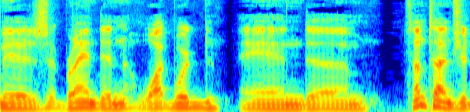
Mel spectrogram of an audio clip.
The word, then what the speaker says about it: Watwood: the Northwest Correctional Complex his name is Brandon watwood and um sometimes your name gets a little bit kind of Muddy doesn't it watwood or watwood how would you it's watwood it's never pronounced correctly so I'm used to it by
